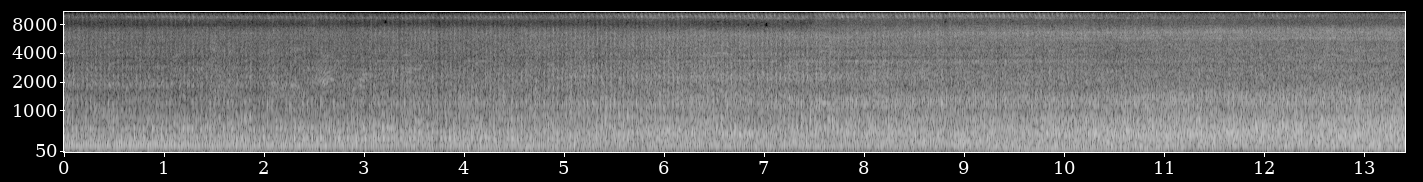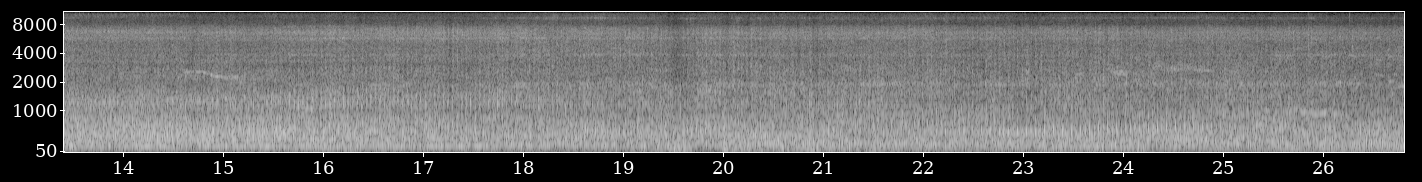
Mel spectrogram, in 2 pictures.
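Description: Police helicopter flying low overhead, its turbine and two-blade main rotor running steadily. The sound swells about halfway through as it passes nearest.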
